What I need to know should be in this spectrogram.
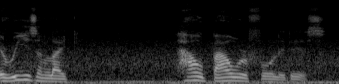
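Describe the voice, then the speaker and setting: A man's voice at a fairly slow pace, with very wide pitch swings. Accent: non-native. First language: not English. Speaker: vlogger. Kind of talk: casual monologue vlog. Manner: halting, self-correcting.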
